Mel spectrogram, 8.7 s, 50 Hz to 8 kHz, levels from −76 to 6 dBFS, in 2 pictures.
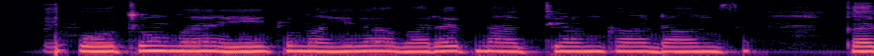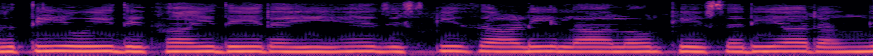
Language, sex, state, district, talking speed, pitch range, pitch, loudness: Hindi, female, Maharashtra, Sindhudurg, 145 wpm, 210-220 Hz, 215 Hz, -19 LUFS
